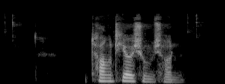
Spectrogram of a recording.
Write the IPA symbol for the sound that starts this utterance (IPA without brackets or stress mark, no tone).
t̪ʰ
